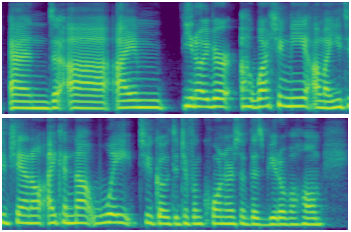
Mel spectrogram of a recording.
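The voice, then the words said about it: Excited, happy voice. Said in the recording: “I hope you can tell from my voice, I am over the moon.”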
